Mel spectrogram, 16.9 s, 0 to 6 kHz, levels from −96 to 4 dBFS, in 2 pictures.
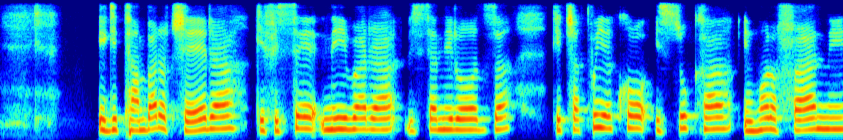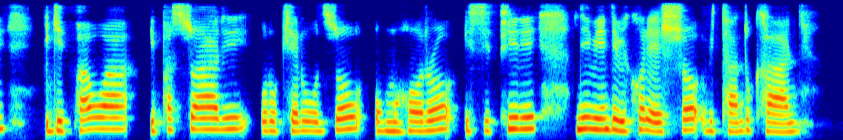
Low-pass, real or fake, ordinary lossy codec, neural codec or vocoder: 5.4 kHz; fake; AAC, 48 kbps; autoencoder, 48 kHz, 32 numbers a frame, DAC-VAE, trained on Japanese speech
